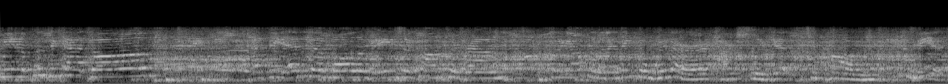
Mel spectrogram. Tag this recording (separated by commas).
Music, Speech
